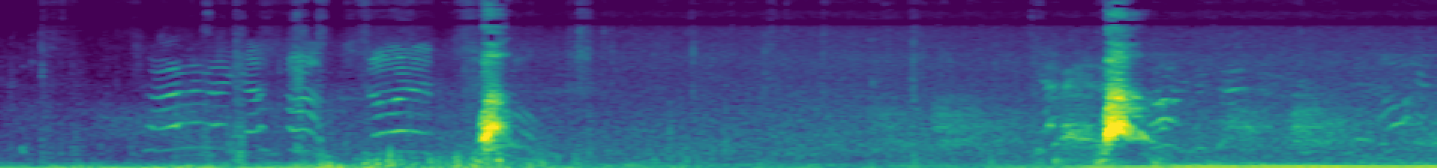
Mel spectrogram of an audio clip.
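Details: A fox gives two harsh, explosive alarm barks several seconds apart against a low hum, aimed at a rarely seen human visitor in its yard that it considers unwelcome in its territory. Fox.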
